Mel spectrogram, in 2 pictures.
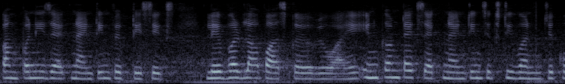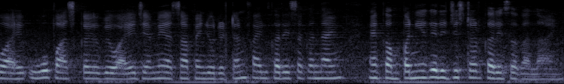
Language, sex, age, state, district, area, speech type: Sindhi, female, 30-45, Maharashtra, Thane, urban, spontaneous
